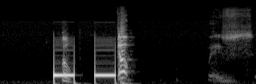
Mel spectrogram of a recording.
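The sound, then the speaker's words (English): Two short phone keypad tones in quick succession, caused by a caller leaning on his phone, each a steady electronic beep layered with clicks and rustling, followed by a brief crackle of handling noise. “He's leant on his phone.”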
